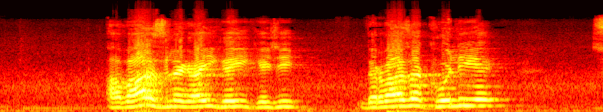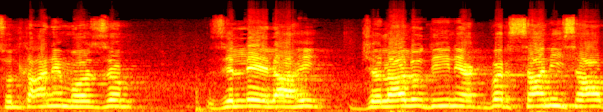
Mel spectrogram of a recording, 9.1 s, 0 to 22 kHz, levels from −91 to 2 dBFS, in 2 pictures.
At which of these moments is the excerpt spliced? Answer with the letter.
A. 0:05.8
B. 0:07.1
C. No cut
B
